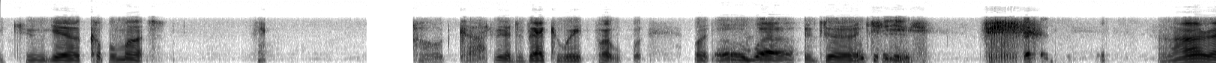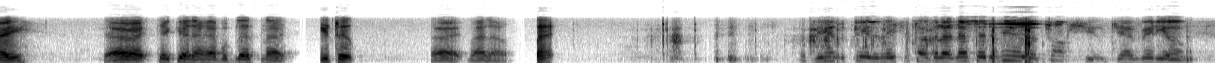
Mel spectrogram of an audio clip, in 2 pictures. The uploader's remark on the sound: your phone calls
